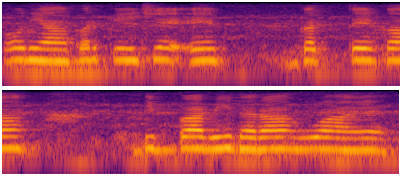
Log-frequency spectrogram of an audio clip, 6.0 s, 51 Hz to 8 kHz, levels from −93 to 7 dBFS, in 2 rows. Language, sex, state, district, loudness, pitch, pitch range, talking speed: Hindi, female, Uttar Pradesh, Shamli, -16 LUFS, 235 Hz, 230-245 Hz, 120 wpm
